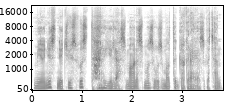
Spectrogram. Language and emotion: Kashmiri, fearful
